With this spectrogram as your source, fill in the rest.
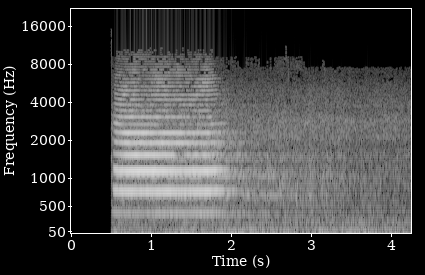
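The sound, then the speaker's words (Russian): A train horn blows as a passenger train prepares to depart from a St Petersburg railway station, bound for Berlin. One long, loud, steady blast holds for over a second, then fades into a low, continuous rumble. “Утром Варшавский вокзал гудел. Готовился к отправке поезд на Берлин.”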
